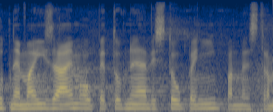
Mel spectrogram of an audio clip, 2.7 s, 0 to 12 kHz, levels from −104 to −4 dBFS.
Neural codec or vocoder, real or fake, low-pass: none; real; 10.8 kHz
